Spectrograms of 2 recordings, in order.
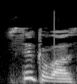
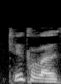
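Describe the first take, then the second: First: The name begins with a "ts" sound. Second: The name begins with a plain "t" sound. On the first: The speaker calls it right. "I just heard you uh, pronounce his last name Tsoukalos" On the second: The speaker calls it wrong. "I always pronounced it Toukalos"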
